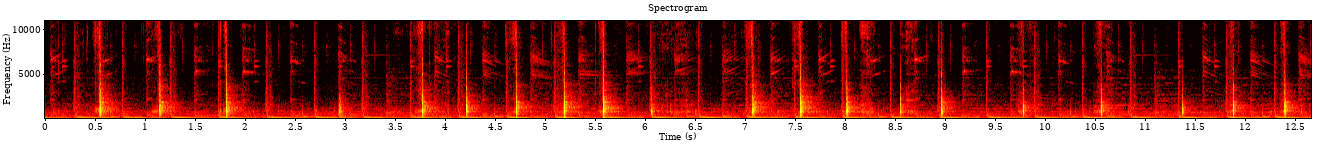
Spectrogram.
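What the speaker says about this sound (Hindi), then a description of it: "इस तरह से एप्पल की कटिंग," A knife chops an apple into chunks on a cutting board, giving crisp, evenly spaced thuds, roughly two per second, close and clear with no talking.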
